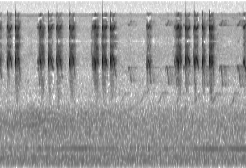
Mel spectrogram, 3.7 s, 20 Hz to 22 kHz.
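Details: Eaglet of a wild bald eagle pair calls at the nest on a January 2022 morning as the mother defurs frozen prey, its crop already stuffed. Piercing high chirps come in runs of two to four, with short pauses, over steady low rumble.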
